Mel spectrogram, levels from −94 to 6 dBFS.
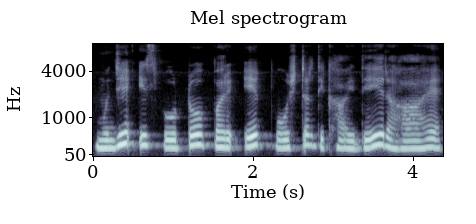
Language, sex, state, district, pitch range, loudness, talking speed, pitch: Hindi, female, Madhya Pradesh, Umaria, 165-225 Hz, -14 LUFS, 135 wpm, 180 Hz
